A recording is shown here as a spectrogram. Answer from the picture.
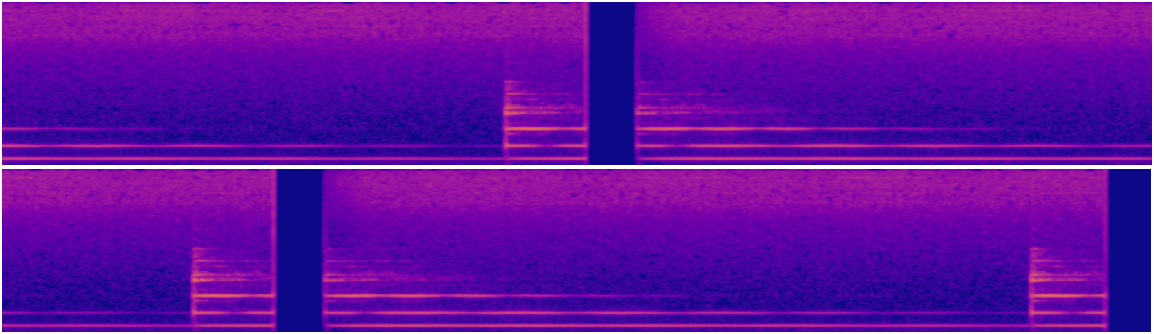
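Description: A struck bowl bell ringing with a deep hum and higher overtones that slowly fade. It is struck anew about every six seconds, and each time the fresh stroke is cut off by a short gap of silence, repeating identically like a looped recording.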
